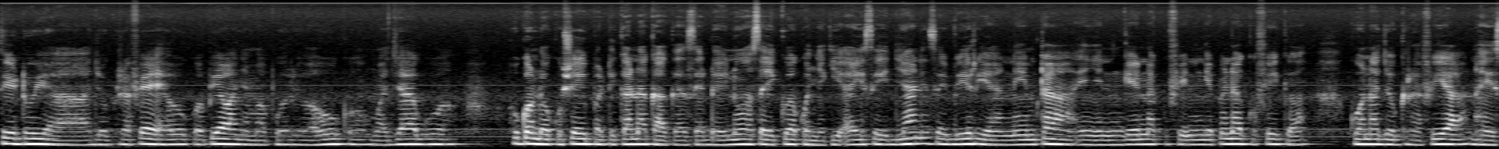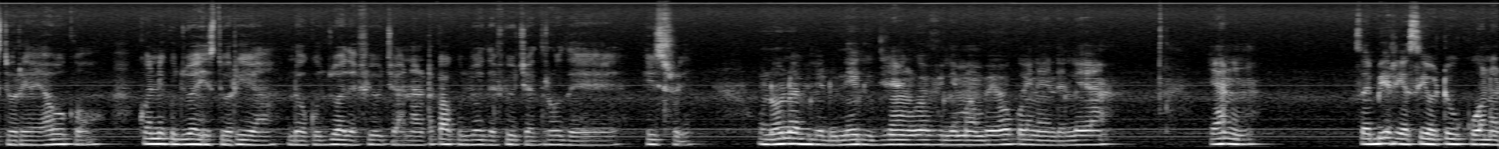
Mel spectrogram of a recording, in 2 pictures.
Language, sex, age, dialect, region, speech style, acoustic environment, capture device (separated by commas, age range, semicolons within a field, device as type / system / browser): Swahili, male, 18-24, Kenya - Nairobi Sheng-influenced, Kenya, relaxed, silence, desktop / Windows / Chrome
